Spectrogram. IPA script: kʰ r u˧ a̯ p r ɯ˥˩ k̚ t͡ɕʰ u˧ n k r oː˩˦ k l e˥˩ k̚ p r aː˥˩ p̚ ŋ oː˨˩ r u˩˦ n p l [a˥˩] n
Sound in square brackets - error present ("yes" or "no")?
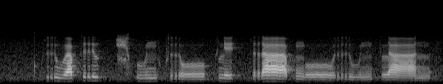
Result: yes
